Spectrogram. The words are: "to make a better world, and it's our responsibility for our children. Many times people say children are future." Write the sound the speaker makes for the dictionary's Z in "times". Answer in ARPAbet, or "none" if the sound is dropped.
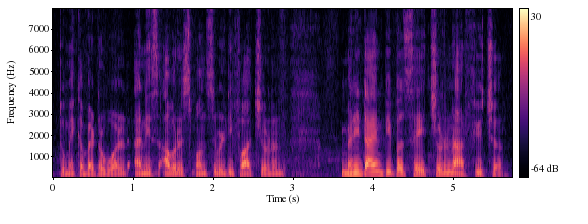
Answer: none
